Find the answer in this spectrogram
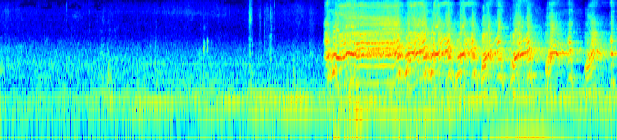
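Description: A man laughing loudly and hard, breaking out suddenly about three seconds in after a quieter stretch.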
